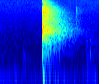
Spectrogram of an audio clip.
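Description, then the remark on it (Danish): One sharp hand clap made out into a room to hear its reverberation, bright and loud, followed by a reverberant tail that fades over roughly half a second before quiet returns. “kan du lige lave bare et klap ud i rummet, så man kan høre rumklangen?”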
